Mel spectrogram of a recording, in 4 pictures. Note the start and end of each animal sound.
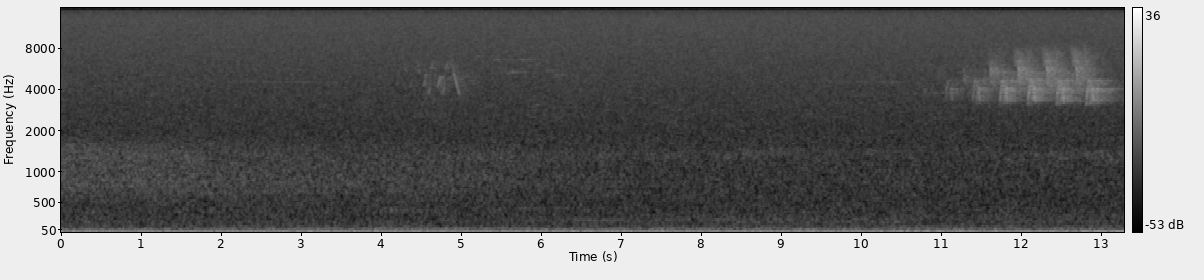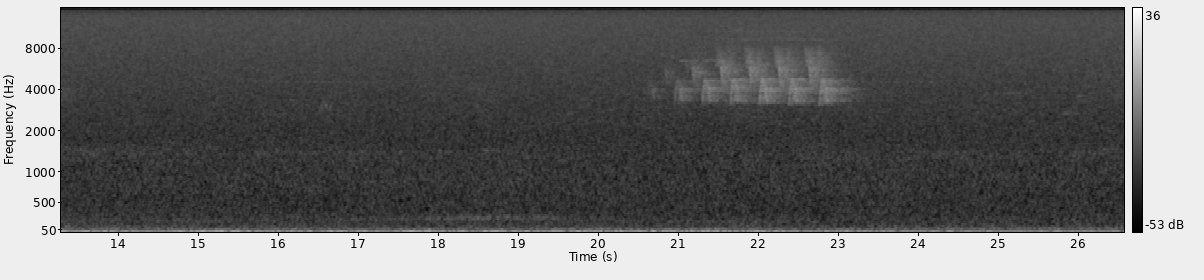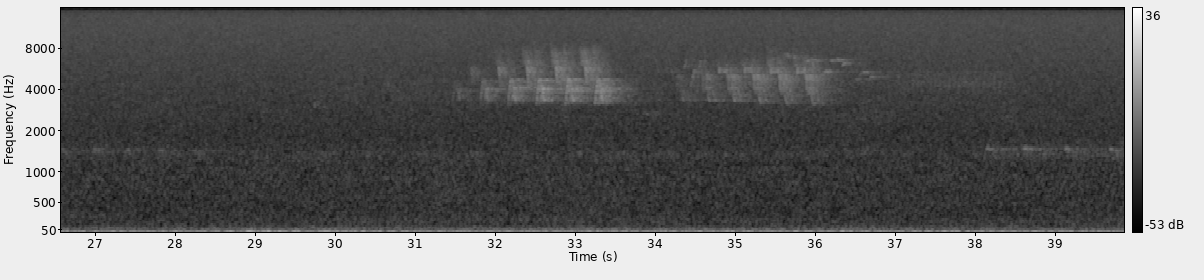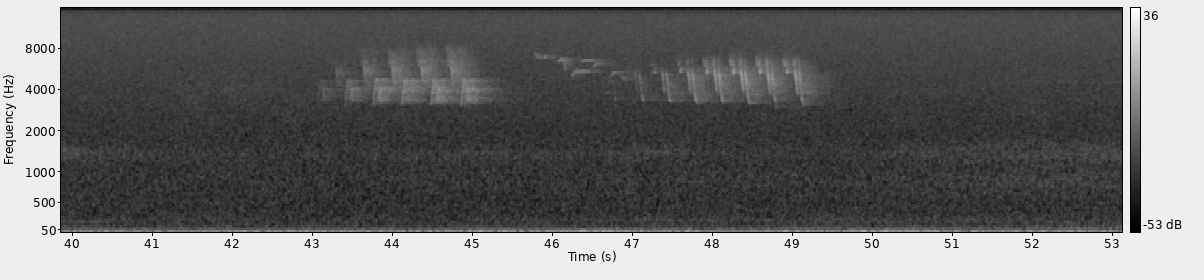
4.3s-5.0s: Chestnut-sided Warbler (Setophaga pensylvanica)
10.9s-13.2s: Ovenbird (Seiurus aurocapilla)
20.5s-23.2s: Ovenbird (Seiurus aurocapilla)
31.4s-33.8s: Ovenbird (Seiurus aurocapilla)
34.2s-36.2s: Ovenbird (Seiurus aurocapilla)
35.5s-36.9s: Brown Creeper (Certhia americana)
38.2s-40.3s: American Crow (Corvus brachyrhynchos)
42.9s-45.3s: Ovenbird (Seiurus aurocapilla)
45.6s-47.0s: Brown Creeper (Certhia americana)
46.8s-49.5s: Ovenbird (Seiurus aurocapilla)

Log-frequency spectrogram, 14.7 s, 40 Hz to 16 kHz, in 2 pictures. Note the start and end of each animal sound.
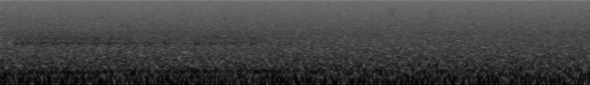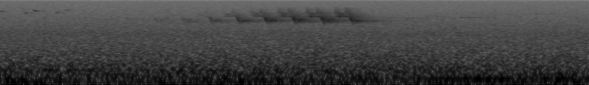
0.0s-3.4s: Yellow-bellied Sapsucker (Sphyrapicus varius)
7.0s-8.9s: Blackburnian Warbler (Setophaga fusca)
9.4s-12.2s: Ovenbird (Seiurus aurocapilla)
11.5s-14.5s: Winter Wren (Troglodytes hiemalis)

